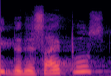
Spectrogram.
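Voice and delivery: ordinary talk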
